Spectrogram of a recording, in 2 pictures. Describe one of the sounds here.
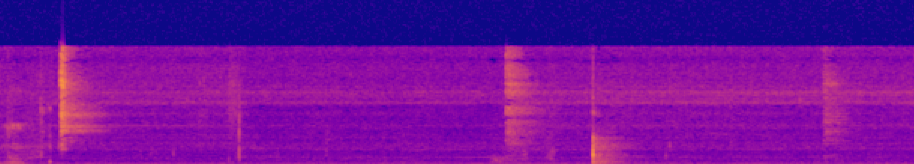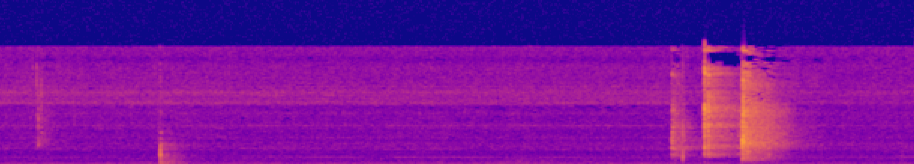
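Metal parts of a clamp click and knock as hands set it.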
